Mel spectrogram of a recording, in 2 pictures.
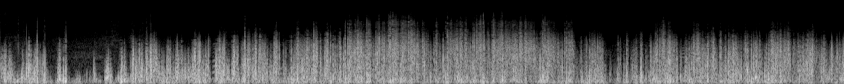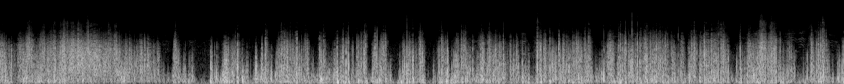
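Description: Wind blowing across the microphone: a loud, steady rushing that rises and falls in gusts.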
